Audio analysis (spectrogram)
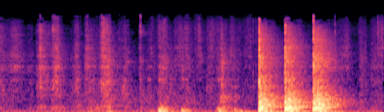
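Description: A drywall patch scrapes and rubs as it is pushed into a hole in a sheetrock wall, a series of gritty sliding scrapes ending in three louder knocks and bumps, close by with no talk.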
